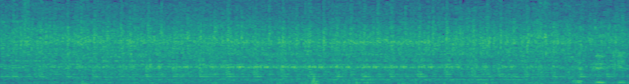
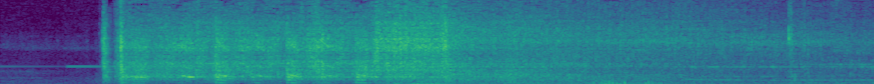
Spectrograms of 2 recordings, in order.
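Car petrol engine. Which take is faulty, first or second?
first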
